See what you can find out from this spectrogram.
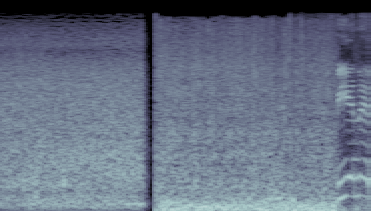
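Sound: heavy rain downpour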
